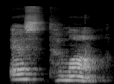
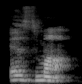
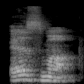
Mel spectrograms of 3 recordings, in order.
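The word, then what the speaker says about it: asthma: में इजाफा हो जाए एथमा इट इज not pronoun and एथमा इट इज एजमा एजमा ऑन not often it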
